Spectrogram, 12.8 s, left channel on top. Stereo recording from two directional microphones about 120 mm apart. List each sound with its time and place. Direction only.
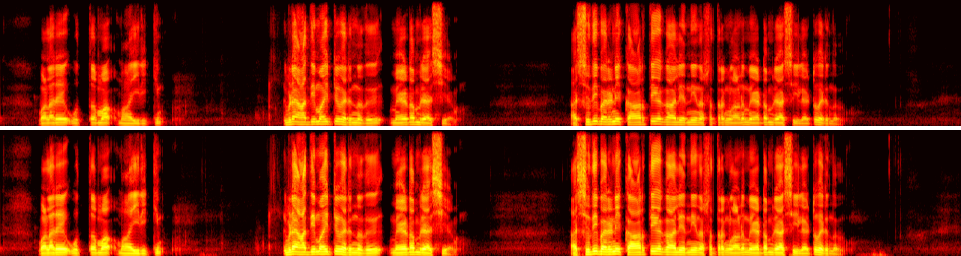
0.0 s speech: 45° right (ahead or behind)
2.2 s a sound: 30° right (ahead or behind)
3.6 s speech: 45° right (ahead or behind)
7.6 s speech: 45° right (ahead or behind)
